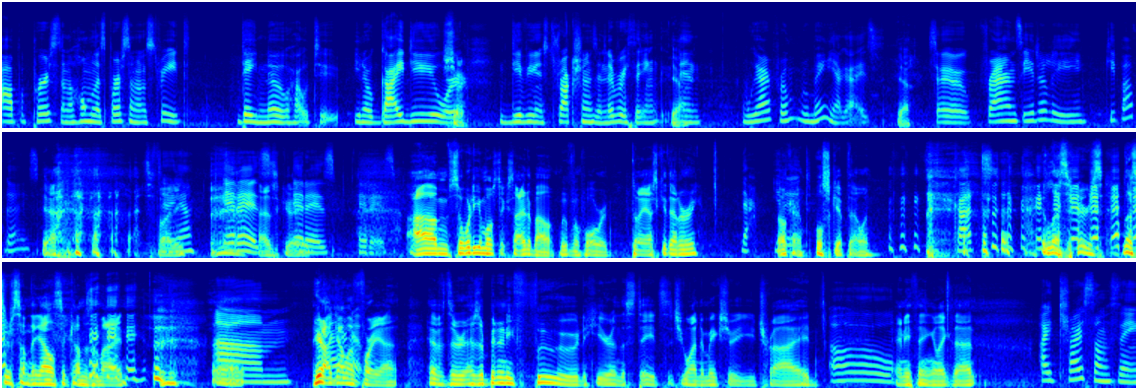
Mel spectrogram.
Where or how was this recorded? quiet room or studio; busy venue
busy venue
